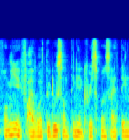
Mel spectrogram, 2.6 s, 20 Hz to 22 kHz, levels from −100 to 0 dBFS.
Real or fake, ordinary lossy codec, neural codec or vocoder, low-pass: real; none; none; none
